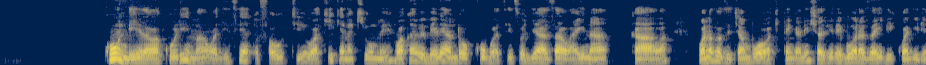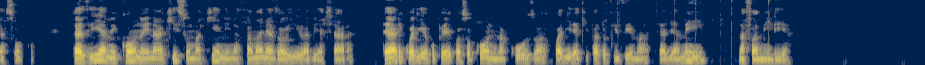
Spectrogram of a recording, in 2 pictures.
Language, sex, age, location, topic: Swahili, male, 25-35, Dar es Salaam, agriculture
